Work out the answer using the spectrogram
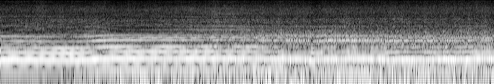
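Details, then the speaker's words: Piaggio Typhoon two-stroke scooter, warm, with the air mixture screw turned fully in. It holds a buzzy note that sags, stumbles, spits and nearly cuts out. Rich mixture stumble. "It's like struggling a little bit. Yeah, she's struggling like crazy right now, and I think that's actually like spitting a little bit, so like getting too much fuel."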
